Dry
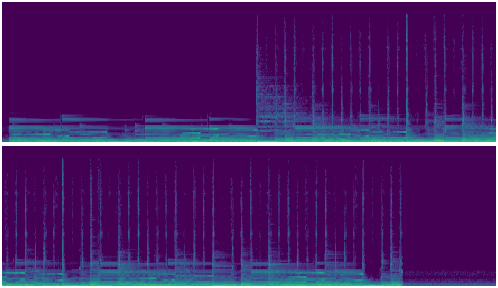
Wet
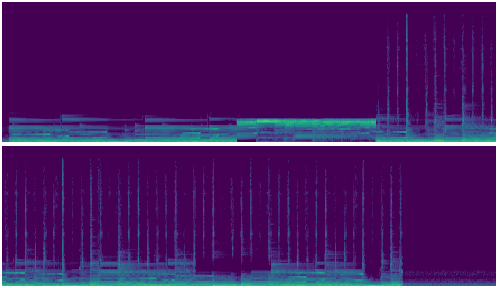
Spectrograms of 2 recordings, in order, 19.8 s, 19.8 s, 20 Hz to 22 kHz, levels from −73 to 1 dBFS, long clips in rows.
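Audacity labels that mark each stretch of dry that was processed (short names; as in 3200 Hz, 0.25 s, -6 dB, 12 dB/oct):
4.700000	7.480000	inverted band carrier 3400 Hz
13.750000	15.270000	Butterworth band-stop 3100 Hz, Q 0.83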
